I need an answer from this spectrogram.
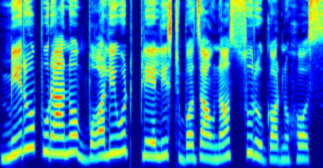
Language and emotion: Nepali, neutral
